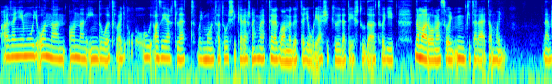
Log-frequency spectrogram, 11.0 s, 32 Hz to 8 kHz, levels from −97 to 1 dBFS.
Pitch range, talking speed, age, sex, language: 160-185 Hz, 165 wpm, 20-39, female, Hungarian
